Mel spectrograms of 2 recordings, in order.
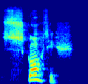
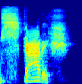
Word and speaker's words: Scottish: Why the hell do you Americans, that's right, all you Americans, pronounce Scottish with an A? And what I mean is, like, he said some Scottish guy. – Scottish. – And I'm like Scottish. – Scottish. – There is an O in the middle.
